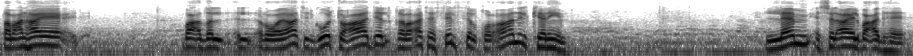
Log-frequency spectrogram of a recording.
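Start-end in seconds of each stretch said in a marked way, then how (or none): none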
